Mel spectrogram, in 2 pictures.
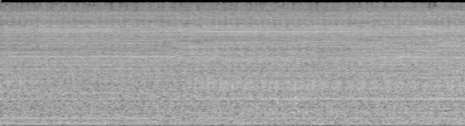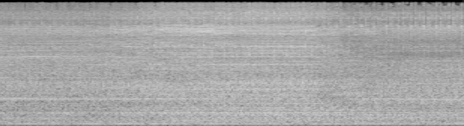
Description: My engine sounds like a diesel... Normal? I've read a lot that these engines are somewhat noisy but this is pretty noticable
